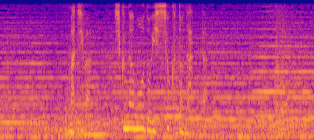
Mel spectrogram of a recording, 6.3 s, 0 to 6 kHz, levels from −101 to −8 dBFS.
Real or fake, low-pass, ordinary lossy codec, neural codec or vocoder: real; 5.4 kHz; none; none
